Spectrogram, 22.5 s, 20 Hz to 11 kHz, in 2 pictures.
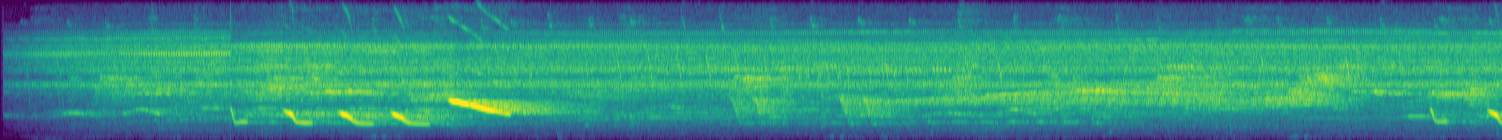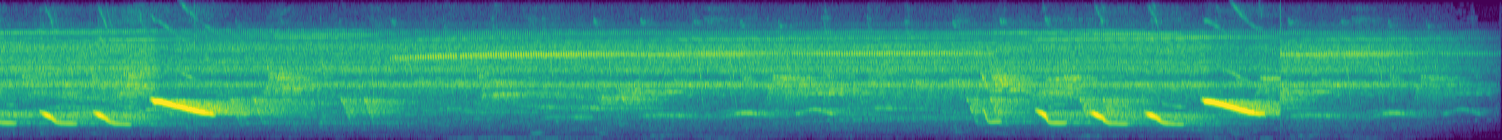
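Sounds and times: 
Saltator coerulescens song in S. America Eastern Lowlands: 0.2 - 22.5.

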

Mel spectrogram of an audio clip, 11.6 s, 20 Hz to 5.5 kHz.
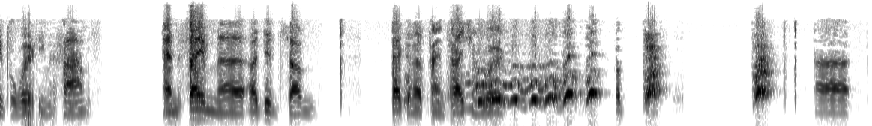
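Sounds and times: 
speech: 0.0 - 1.3, 2.2 - 4.3, 5.2 - 7.0, 8.2 - 8.8, 10.9 - 11.4
dog giving a long tonal yelp: 5.4 - 9.1, 10.0 - 10.4
dog barking: 6.2 - 9.2, 10.0 - 10.5.

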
